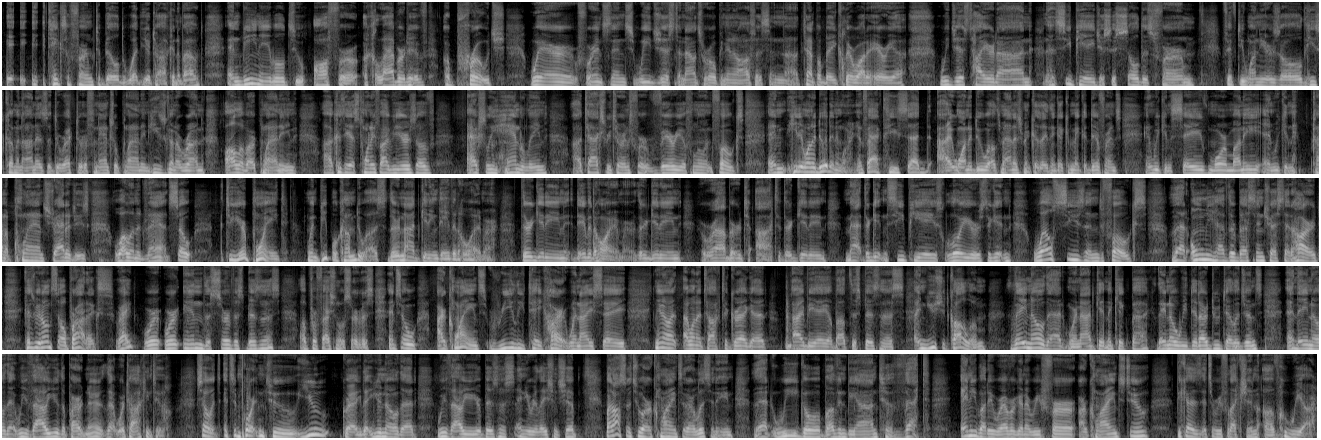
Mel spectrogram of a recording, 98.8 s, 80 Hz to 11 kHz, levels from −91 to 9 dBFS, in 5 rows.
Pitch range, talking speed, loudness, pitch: 120-150 Hz, 175 wpm, -25 LUFS, 130 Hz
